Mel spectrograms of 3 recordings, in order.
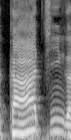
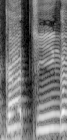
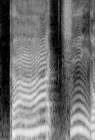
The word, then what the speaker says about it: Caatinga: Lembrem da pronúncia e da própria grafia, Caatinga, não é Caatinga não, aquele com A só, que o pessoal fala quando as pessoas estão com aquela suvaqueira, faltando um desodorante.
